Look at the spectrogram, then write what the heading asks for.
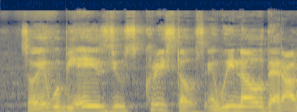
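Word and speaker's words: Χριστός: aus cist okay cuz I believe Christos is how you say Christ in the Greek which goes back to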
